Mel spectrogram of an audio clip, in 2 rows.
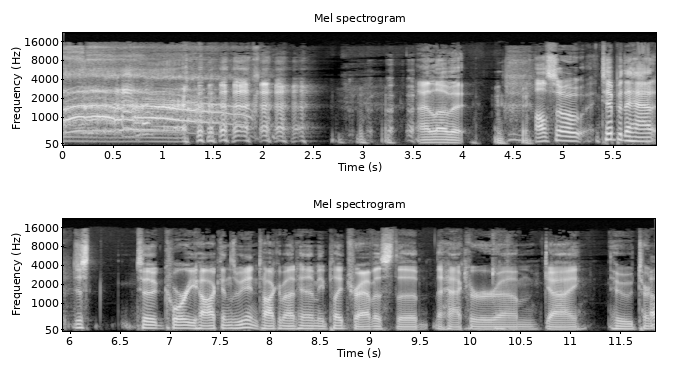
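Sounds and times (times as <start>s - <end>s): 
voice imitating a screaming goat: 0.0s - 1.7s
laughter: 0.6s - 4.8s
speech: 1.3s - 2.6s, 3.2s - 11.8s.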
